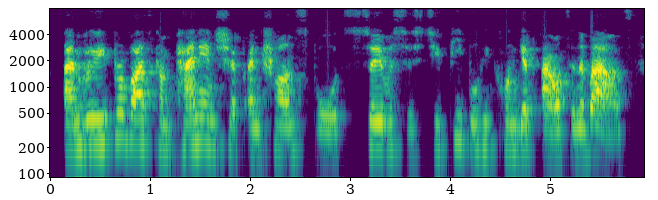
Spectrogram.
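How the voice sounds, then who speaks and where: At a moderate pace and with hardly any pauses, a woman talks at a medium pitch with ordinary pitch variation. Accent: South African. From South Africa. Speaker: online entrepreneur. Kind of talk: personal testimony pitch.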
